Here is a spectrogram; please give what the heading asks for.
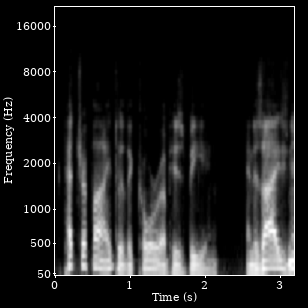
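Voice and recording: In a natural voice, a text is read aloud with lively intonation.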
